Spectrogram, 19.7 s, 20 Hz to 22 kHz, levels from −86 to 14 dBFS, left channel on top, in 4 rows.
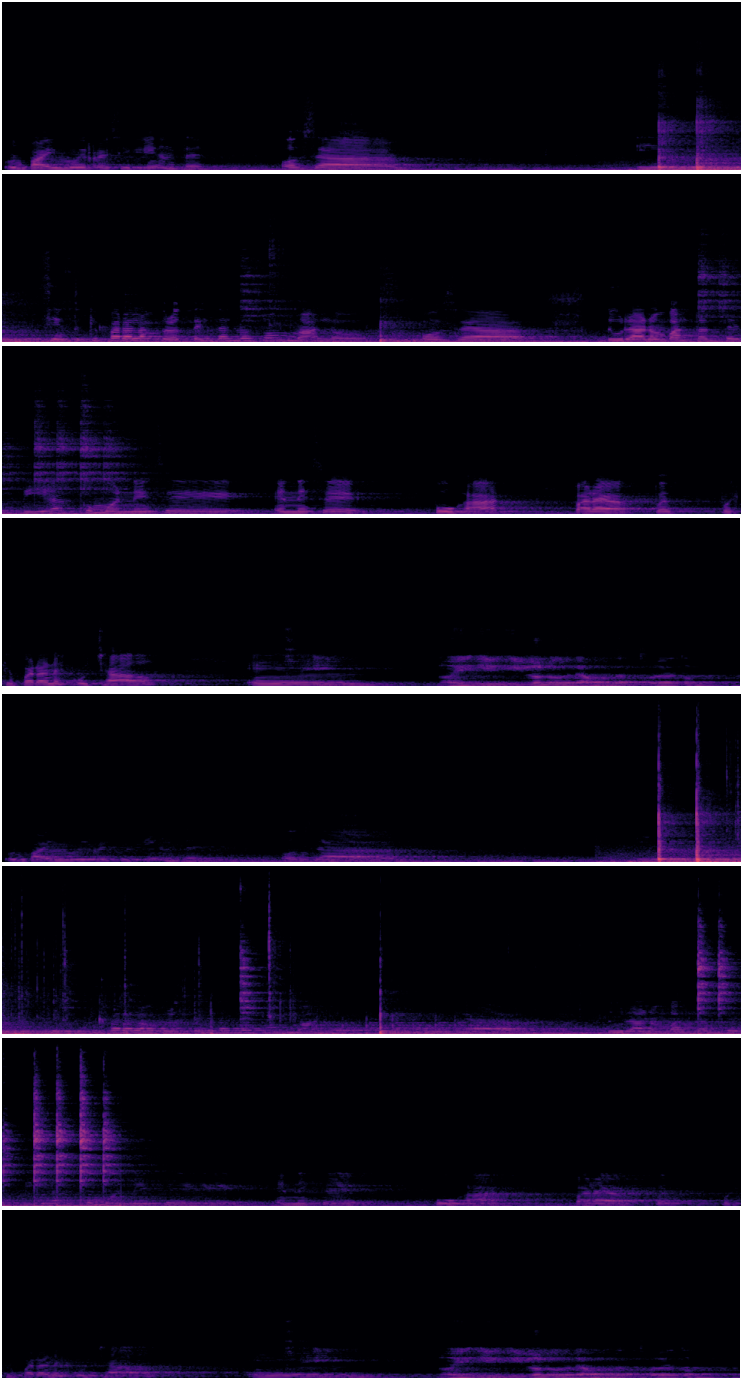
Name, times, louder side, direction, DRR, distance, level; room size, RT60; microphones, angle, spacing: voice 1, 0.0-1.4 1.9-2.7 4.2-7.4 7.7-12.3 12.7-13.2 13.7-14.4 14.6-15.8 16.4-17.3, left 5 dB, 55° left, 12 dB, 0.4 m, -48 dB
Drum, 1.1-14.1, right 1 dB, 20° right, 0.4 m, -60 dB
Tap, 4.0-10.6, right 5 dB, 85° right, 0.4 m, -41 dB
voice 2, 8.1-8.6 16.8-17.0 17.7-19.4, equal, 10° left, 3 dB, 0.7 m, -50 dB
14.5 x 5.4 x 4.5 m, 2.4 s
head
